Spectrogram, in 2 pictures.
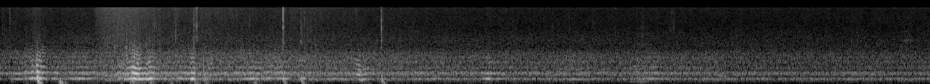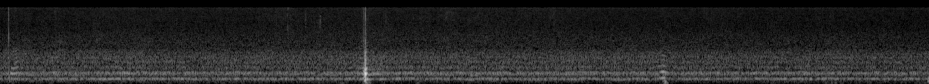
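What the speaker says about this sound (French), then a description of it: "Mathieu, je crois que tu as une abeille sur la tête." Honeybees buzz steadily around an open beehive during royal jelly extraction, a continuous low drone with occasional louder passes and faint knocks near the start, no talking.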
